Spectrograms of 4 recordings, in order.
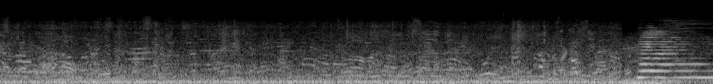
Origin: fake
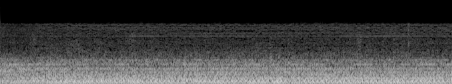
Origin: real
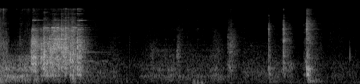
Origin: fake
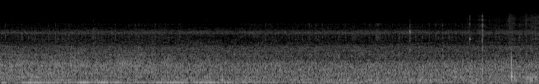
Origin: real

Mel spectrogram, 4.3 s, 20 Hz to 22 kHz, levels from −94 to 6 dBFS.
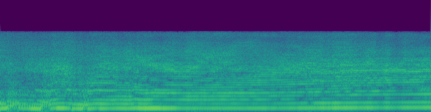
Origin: fake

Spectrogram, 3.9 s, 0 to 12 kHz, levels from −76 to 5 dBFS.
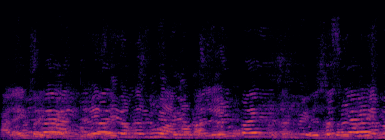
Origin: real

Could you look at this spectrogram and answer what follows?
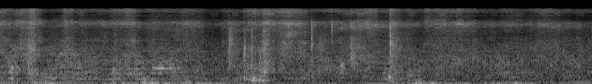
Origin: fake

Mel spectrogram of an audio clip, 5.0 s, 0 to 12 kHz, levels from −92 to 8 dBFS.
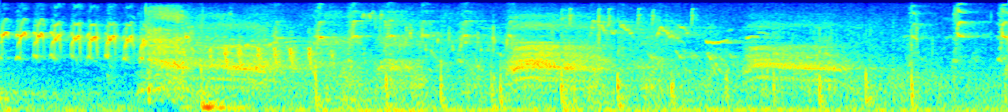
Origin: fake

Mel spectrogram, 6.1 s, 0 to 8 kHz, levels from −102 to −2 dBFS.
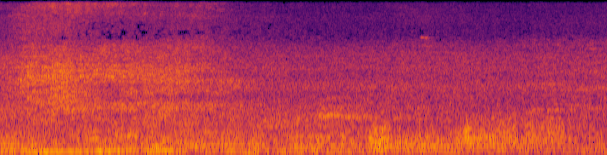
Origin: real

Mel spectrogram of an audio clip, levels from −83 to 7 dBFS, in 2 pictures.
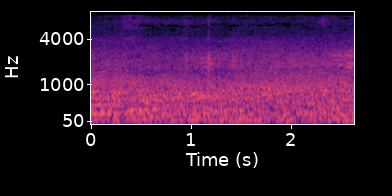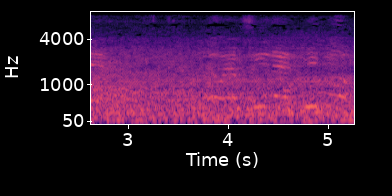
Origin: fake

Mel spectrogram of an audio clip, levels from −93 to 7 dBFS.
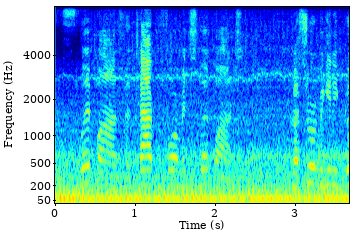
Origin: real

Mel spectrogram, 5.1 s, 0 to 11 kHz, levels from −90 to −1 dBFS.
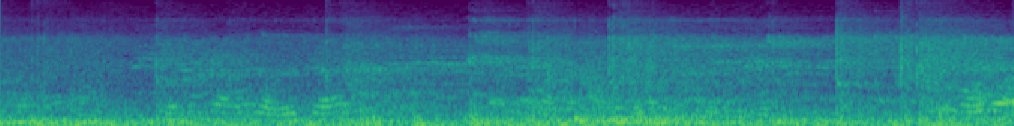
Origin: real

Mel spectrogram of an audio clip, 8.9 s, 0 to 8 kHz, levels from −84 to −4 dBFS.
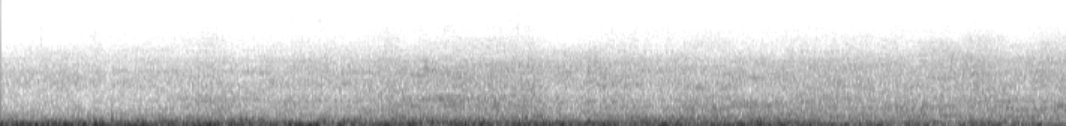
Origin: fake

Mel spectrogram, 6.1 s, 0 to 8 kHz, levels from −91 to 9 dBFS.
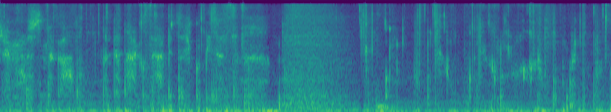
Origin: fake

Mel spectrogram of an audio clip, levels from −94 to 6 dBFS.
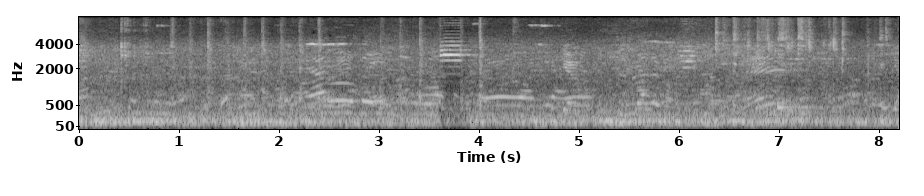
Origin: real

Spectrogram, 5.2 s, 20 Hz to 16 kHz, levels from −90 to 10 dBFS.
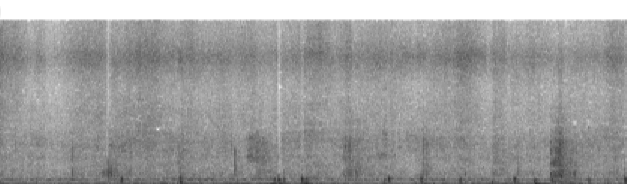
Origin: real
